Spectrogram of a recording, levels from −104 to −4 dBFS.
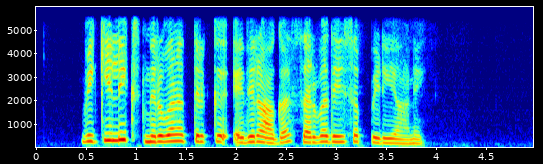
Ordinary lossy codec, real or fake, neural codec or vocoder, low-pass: none; fake; vocoder, 44.1 kHz, 128 mel bands, Pupu-Vocoder; 5.4 kHz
